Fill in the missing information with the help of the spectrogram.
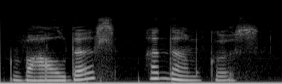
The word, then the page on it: Valdas Adamkus: [ˈvɐ̂ˑɫdɐs ɐˈdɐmˑkʊs]; Lithuanian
